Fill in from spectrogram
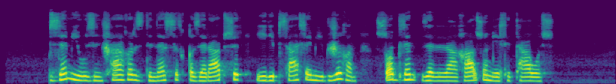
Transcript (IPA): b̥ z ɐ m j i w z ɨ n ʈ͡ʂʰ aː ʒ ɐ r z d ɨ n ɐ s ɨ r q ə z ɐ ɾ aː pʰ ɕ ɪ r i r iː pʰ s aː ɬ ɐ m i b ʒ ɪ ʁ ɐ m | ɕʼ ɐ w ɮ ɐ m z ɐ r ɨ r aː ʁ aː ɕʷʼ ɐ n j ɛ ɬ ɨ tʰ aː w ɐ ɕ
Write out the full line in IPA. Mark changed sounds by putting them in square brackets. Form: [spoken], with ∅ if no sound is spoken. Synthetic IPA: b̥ z ɐ m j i w z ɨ n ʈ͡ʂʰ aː [ʁ] ɐ r z d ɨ n ɐ s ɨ r q ə z ɐ ɾ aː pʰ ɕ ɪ r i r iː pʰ s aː ɬ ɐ m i b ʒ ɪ ʁ ɐ m | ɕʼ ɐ [b] ɮ ɐ m z ɐ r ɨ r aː ʁ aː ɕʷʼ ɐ [m] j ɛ ɬ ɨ tʰ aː w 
